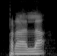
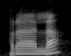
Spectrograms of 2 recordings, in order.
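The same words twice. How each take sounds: Both takes have the same delivery.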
